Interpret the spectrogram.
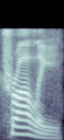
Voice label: "trolley" en-us recite

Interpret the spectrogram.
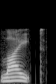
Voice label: "light", en-us

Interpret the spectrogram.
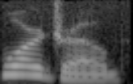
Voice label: "wardrobe", en-us, recite

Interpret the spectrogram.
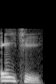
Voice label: "eighty", en-us, recite

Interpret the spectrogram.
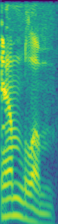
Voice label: "emblem", en-us, recite

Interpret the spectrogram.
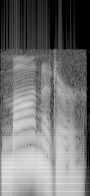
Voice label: "monitor", en-us

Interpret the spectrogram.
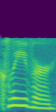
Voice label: cleaver, en-us; Ustensile

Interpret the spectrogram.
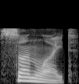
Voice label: "sunlight", en-us

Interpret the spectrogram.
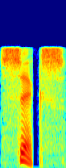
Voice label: "six", en-us

